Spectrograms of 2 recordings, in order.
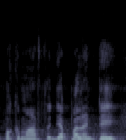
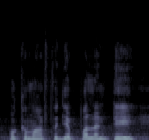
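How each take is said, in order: Both takes have the same delivery.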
